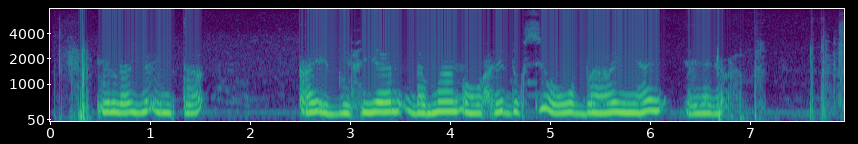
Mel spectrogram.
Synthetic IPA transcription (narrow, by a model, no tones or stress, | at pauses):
ʔɪlːaːijɔʔɪnt̪ʰɐ | ʔɛjbʊːħɪjaːnɖɐmaːnɔːwħɑjd̪ʊɡsɪʊɣʊbaːɦɐnjɐɦɛjɐjɐɣɐʔ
